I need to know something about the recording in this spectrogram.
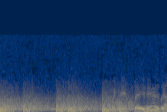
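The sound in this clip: Rifle gunfire aimed at the decks of a ship in a battle, a loud continuous roar of shots with a few sharper bursts, joined near the end by a wavering, whistle-like tone.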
